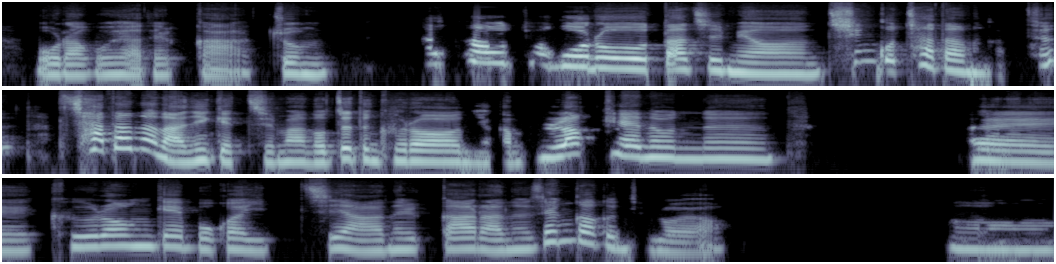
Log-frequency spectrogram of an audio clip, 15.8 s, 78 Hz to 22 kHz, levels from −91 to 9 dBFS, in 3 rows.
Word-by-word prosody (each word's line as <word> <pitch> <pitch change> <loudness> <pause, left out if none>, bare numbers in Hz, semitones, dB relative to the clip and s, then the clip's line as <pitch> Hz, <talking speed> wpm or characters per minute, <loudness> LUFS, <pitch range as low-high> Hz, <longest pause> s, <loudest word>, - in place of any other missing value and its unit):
뭐라고 175 0 -3
해야 - - -3
될까? 170 +4 -8
좀 185 -1 -4 0.5
카카오톡으로 315 - +5
따지면 195 -7 +1
친구 400 - 0
차단 230 -6 +1
같은? 325 - -8 0.2
차단은 405 -1 +5
아니겠지만 180 -1 0
어쨌든 210 +4 +1
그런 190 -2 +2
약간 170 +1 -8
블락 270 +6 +6 0.2
해 260 - +4
놓는 220 -3 -2 1.0
네 180 -4 -2
'그런 230 +1 -3
게 230 -1 -4
뭐가 190 -1 -6
있지 175 +3 -8
않을까.'라는 190 +1 -4
생각은 295 -5 -2
들어요. 165 +2 -11 1.1
아. 185 -2 -9
200 Hz, 240 characters per minute, -21 LUFS, 180-245 Hz, 1.1 s, 블락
